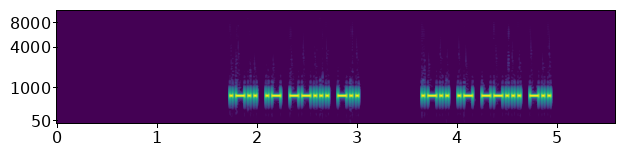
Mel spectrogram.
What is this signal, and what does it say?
Morse code, heard as a keyed tone, about 40 wpm, 700 Hz. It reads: LA7D LA7D
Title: DXCC-100 Call Signs - 4 Characters - Repeated 2x - 40wpm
